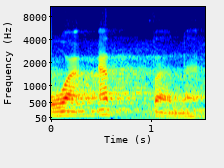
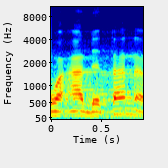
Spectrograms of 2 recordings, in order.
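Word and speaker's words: وعدتنا: berikan kepada kami, apa wa'atana. Nah, ini membacanya jangan wa'adatana Pak, dalnya jangan dibaca kol-kolah, jangan begini wa'adatana, tapi dimasukkan ke huruf ta.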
